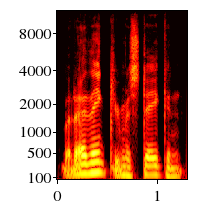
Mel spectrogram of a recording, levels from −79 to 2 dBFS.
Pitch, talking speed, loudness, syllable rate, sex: 130 Hz, 230 wpm, -19 LUFS, 5.8 syllables/s, male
